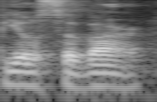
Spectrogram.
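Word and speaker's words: Biot–Savart: about the law of biot-savart I don't think you pronounce the T actually it's the law of biot-savart or the magnetic field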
